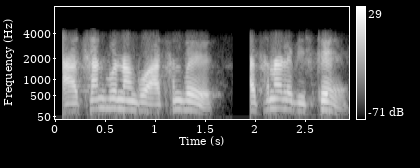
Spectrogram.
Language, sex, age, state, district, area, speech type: Bodo, female, 60+, Assam, Chirang, rural, conversation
